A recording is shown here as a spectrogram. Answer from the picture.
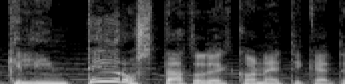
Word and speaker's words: Connecticut: Quindi Connecticut, per chi lo pronuncia un po' male.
